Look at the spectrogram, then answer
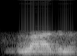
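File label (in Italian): "Laghene" Emilian dialect word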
